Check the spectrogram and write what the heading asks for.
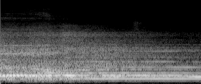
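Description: A strummed guitar chord left ringing, its notes holding steady and slowly fading, just after a held sung note dies away.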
